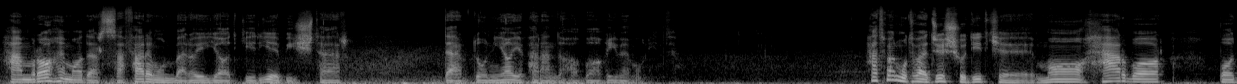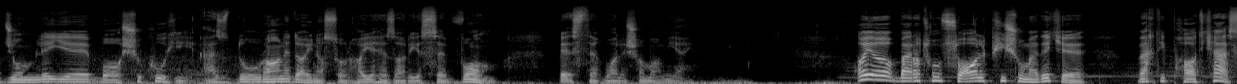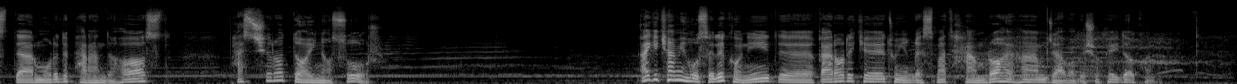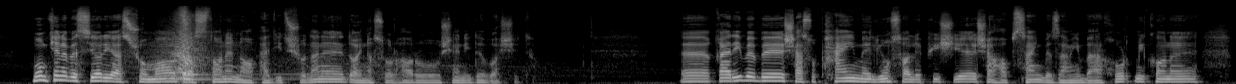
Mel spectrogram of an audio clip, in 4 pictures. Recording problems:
traffic noise; noticeable; throughout; 15 dB below the speech

